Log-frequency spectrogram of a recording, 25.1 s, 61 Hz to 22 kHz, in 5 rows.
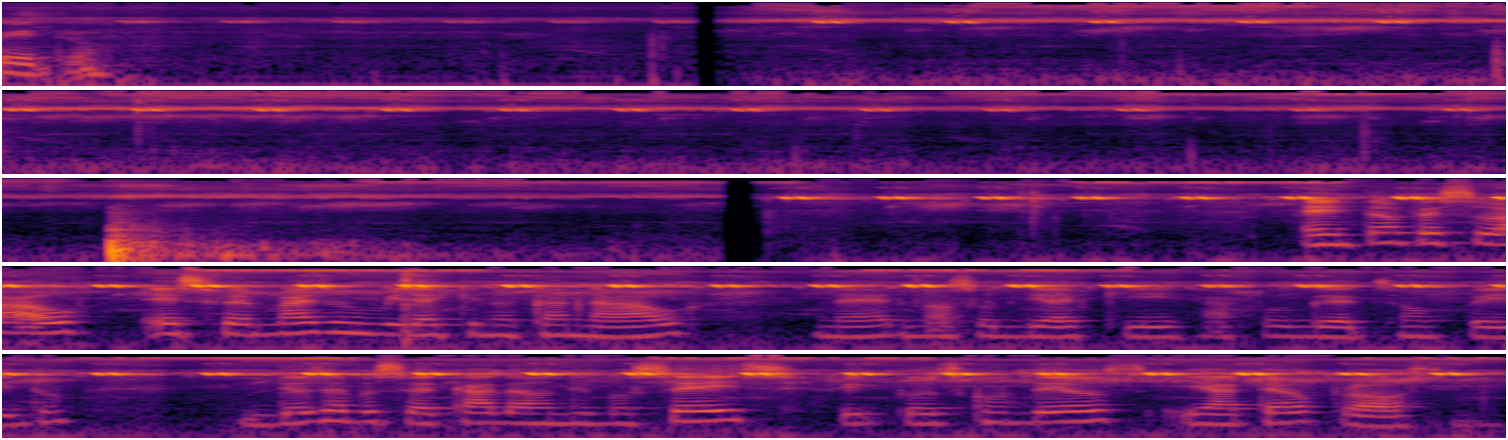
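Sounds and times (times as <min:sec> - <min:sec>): crickets chirping: 0:00.0 - 0:25.0
loud thump: 0:10.4 - 0:11.6.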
